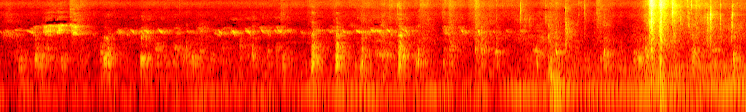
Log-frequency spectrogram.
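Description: An Ayam Ketawa rooster gives a choppy series of short, staccato crowing notes, with clucks and wing sounds over a steady low hum.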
